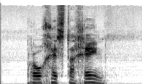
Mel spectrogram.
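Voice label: "progestageen", Dutch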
